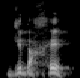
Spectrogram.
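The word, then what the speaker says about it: Διδαχή: No Novo Testamento, o termo doutrina, didache, que nós falamos didache também, né? Uma pronúncia mais próxima do grego seria didache.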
